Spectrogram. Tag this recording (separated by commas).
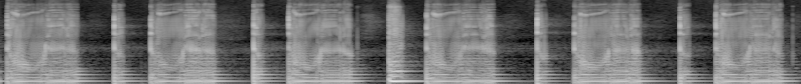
Musical instrument, Music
